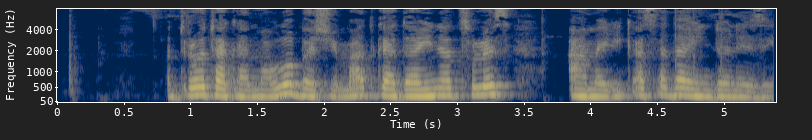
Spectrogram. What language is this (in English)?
Georgian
